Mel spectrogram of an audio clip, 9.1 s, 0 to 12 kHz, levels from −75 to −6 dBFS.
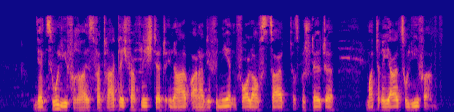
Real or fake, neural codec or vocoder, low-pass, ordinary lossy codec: fake; codec, 16 kHz, 6 kbps, DAC; 7.2 kHz; MP3, 32 kbps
